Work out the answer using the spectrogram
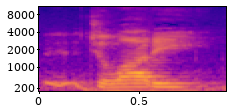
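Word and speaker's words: Gillotte: How does he pronounce his last name? Gelati. It's with an E. Gelotti.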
